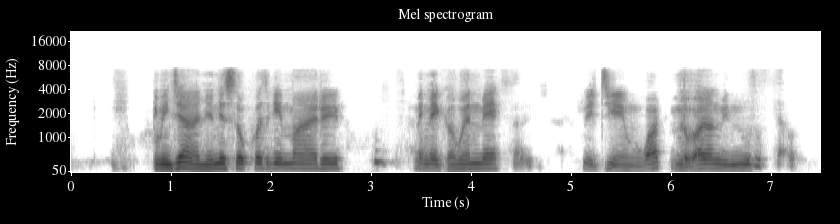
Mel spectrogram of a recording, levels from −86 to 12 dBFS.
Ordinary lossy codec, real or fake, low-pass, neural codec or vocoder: AAC, 48 kbps; fake; 7.2 kHz; codec, 16 kHz, 0.5 kbps, X-Codec, HuBERT features, trained on LibriSpeech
